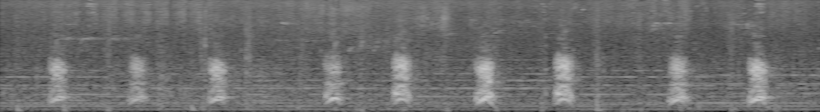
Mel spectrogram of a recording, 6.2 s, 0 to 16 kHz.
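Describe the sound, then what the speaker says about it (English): Dog barking in Kingdom Come: Deliverance 2, nine sharp, evenly spaced barks of moderate loudness over a quiet ambient bed, with no talking. "That dog's really barking."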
